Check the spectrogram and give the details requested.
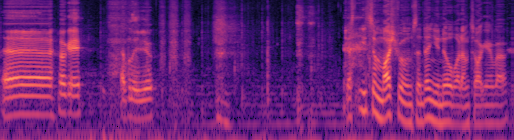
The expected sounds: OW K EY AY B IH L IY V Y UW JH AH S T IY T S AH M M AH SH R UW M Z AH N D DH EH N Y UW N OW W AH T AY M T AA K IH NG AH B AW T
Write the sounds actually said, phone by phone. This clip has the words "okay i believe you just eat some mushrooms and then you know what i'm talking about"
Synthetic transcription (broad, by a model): OW K EY AY B IH L IY V Y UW JH AH S T IY T S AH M M AH SH R UW M Z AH N DH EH N Y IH N OW W AH T AY M T AA K IH NG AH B AW T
